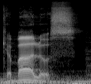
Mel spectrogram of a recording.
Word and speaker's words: caballos: Some words had the stress on the penultimate syllable, like in caballos, and we know this because in French this word gave us cheval.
